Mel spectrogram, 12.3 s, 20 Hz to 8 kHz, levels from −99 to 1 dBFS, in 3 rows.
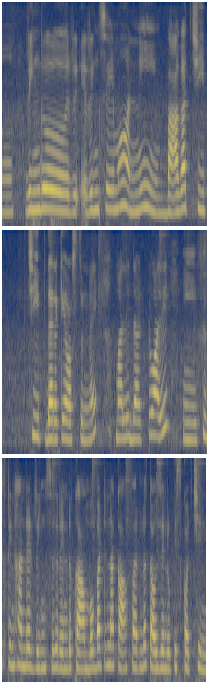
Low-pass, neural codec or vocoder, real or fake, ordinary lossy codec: none; none; real; none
